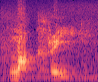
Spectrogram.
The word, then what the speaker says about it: croidhe: So Cri, in Gaelic, is actually, just for fun, it's spelled C-R-O-I-D-H-E. The H makes the D disappear, yeah, or not be pronounced.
